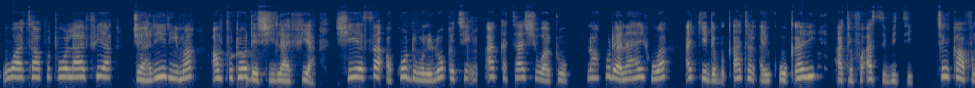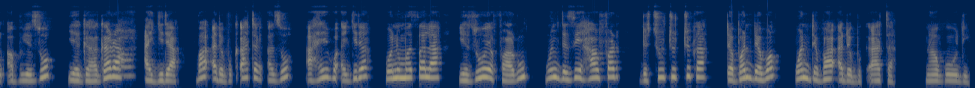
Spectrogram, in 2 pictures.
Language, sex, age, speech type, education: Hausa, male, 15-29, spontaneous, secondary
